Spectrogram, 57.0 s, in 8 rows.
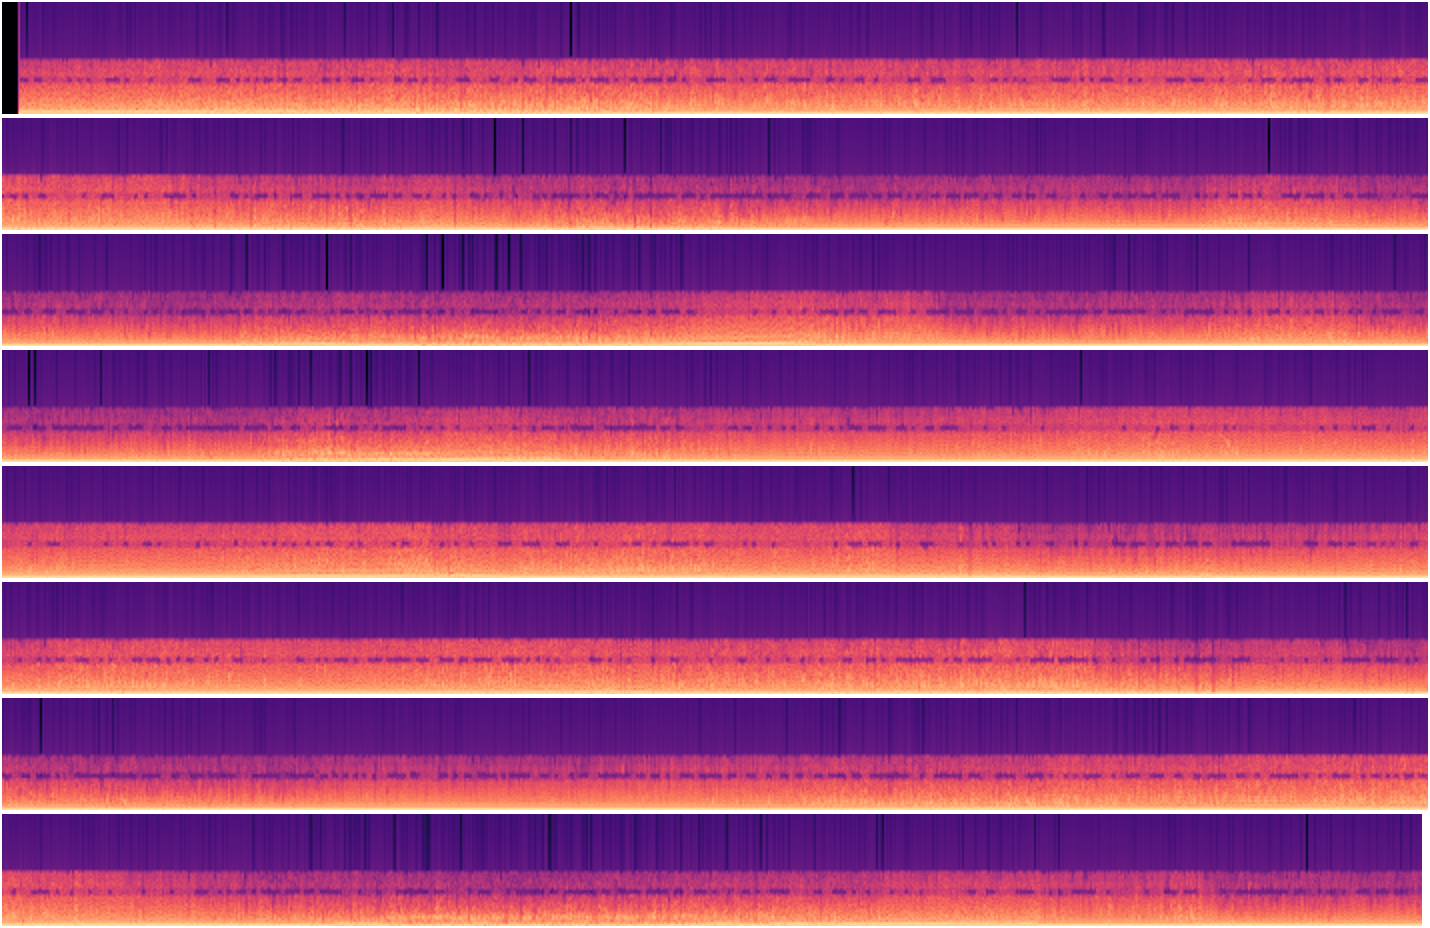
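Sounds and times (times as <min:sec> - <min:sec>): race car engine revving: 0:00.0 - 0:57.0
wind and road noise: 0:00.0 - 0:57.0.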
